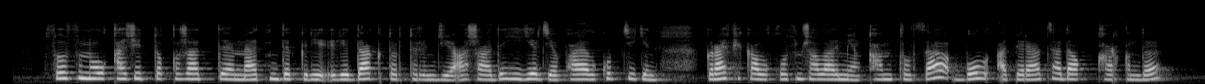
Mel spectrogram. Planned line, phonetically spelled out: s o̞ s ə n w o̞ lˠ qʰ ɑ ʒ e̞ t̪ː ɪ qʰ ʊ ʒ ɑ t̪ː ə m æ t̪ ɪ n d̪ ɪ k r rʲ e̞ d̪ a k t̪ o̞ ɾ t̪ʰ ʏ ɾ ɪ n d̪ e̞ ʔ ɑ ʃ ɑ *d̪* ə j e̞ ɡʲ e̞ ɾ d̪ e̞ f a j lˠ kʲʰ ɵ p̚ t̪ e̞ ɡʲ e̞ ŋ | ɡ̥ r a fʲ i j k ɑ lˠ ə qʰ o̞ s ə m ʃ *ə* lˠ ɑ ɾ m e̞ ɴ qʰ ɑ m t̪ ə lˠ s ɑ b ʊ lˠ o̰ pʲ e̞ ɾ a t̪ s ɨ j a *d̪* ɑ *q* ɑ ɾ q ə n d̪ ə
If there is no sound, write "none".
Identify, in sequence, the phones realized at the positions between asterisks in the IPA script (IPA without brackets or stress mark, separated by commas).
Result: d̪, ɑ, d̪, qʰ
